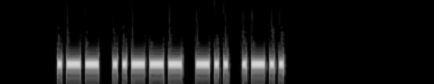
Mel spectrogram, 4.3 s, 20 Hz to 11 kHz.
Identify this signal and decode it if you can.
Morse code, heard as a keyed tone, about 25 wpm, 700 Hz. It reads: W2DL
